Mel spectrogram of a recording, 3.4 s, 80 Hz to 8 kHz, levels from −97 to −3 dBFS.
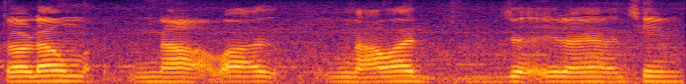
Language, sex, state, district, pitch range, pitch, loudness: Gujarati, male, Gujarat, Gandhinagar, 160-175 Hz, 170 Hz, -17 LUFS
